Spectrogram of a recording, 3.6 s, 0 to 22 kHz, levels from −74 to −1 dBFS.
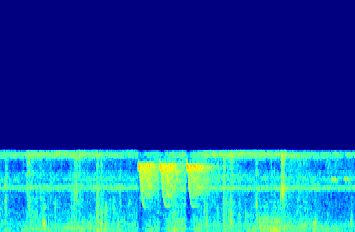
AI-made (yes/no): no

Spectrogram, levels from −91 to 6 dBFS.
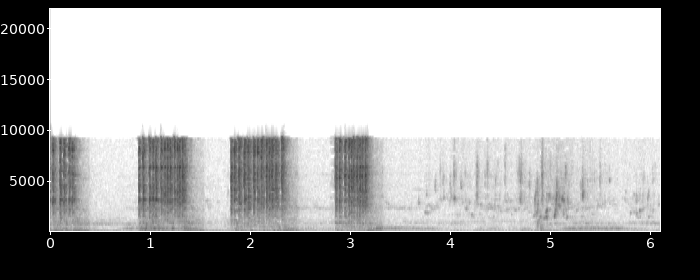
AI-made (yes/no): no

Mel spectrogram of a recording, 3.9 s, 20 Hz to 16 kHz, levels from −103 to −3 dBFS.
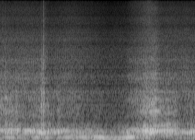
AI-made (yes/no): yes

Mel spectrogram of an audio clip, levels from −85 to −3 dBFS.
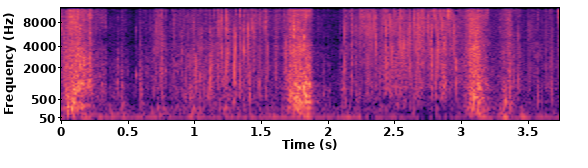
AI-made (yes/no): no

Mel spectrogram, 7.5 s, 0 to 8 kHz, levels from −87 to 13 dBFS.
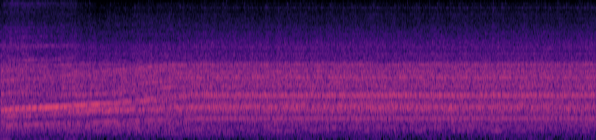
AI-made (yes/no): no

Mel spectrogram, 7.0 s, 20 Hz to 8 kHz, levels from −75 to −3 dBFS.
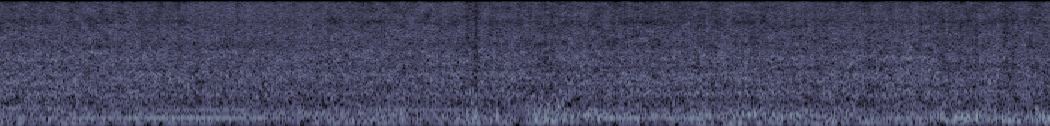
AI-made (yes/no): yes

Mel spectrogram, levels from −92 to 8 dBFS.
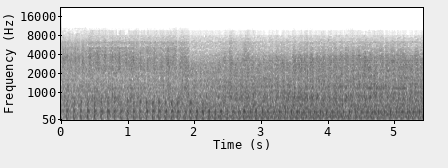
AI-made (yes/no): no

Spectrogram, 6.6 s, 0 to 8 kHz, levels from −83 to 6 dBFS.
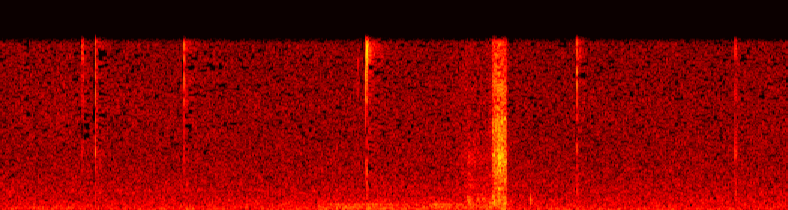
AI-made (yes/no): no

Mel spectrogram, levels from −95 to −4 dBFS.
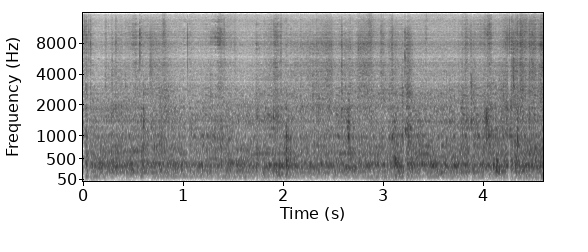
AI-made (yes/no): yes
